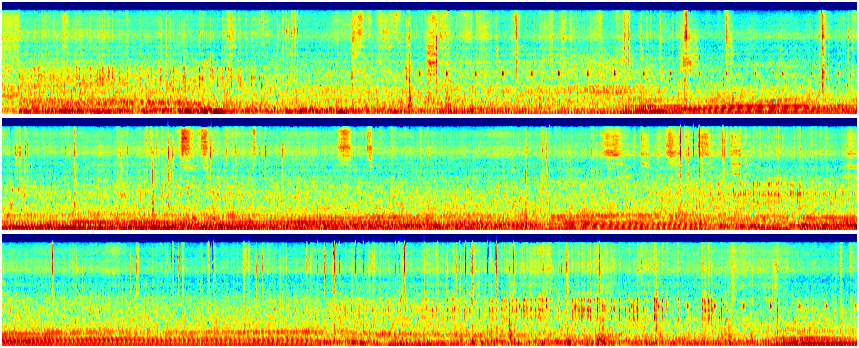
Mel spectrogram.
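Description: Car engine and road noise heard from inside the cabin. The engine's pitch rises and falls several times as it accelerates and eases off.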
